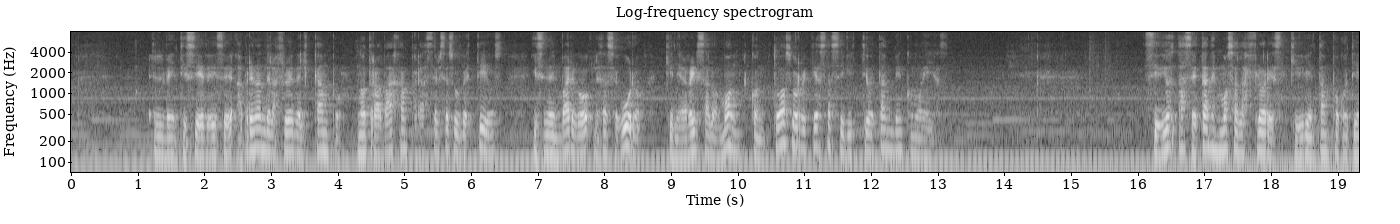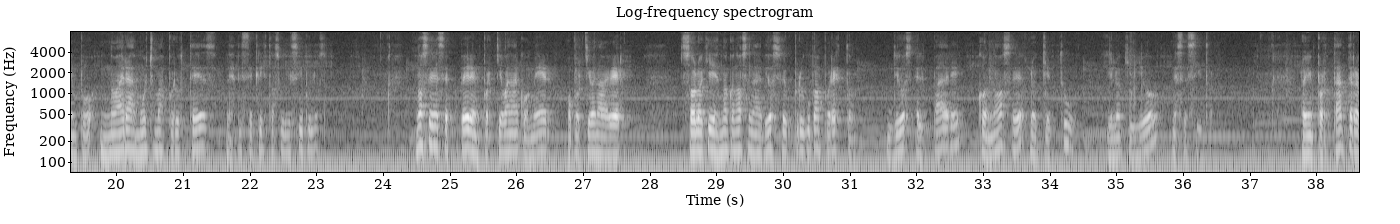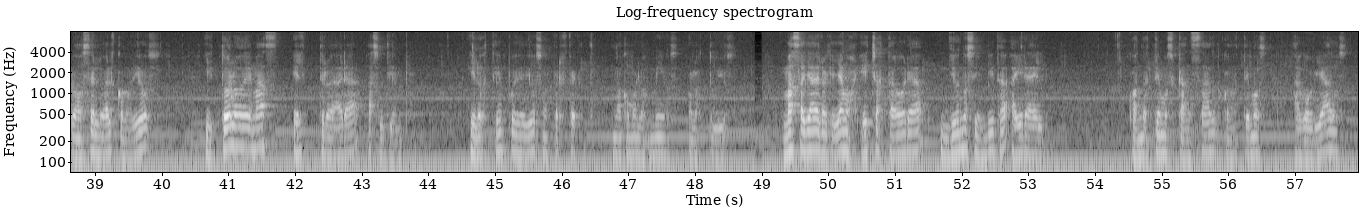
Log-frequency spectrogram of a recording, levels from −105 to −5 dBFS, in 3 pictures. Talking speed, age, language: 155 wpm, 40-59, Spanish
